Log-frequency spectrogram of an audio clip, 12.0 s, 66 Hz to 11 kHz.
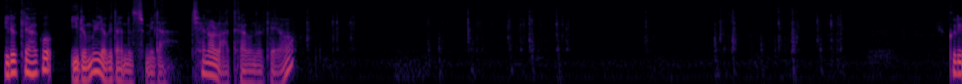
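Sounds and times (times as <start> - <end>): keyboard typing: 3.7 - 4.5, 5.3 - 7.2, 8.9 - 10.6.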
